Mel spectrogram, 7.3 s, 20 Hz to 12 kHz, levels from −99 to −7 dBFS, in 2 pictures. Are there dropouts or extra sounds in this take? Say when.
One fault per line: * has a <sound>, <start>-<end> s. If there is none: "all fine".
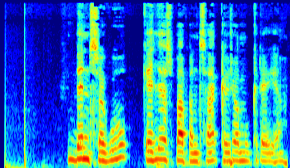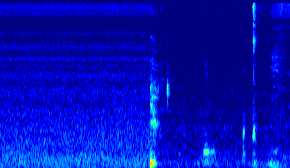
all fine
